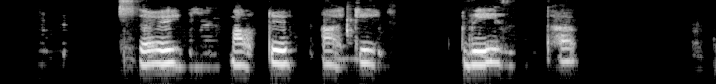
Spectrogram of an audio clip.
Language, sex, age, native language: Icelandic, other, 6, Icelandic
